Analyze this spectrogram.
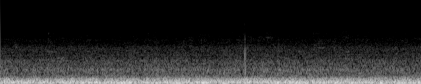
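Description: Steady low rumble of engine and airflow noise inside an Airbus A320 cabin, heard from a window seat on descent with the flaps extended.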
